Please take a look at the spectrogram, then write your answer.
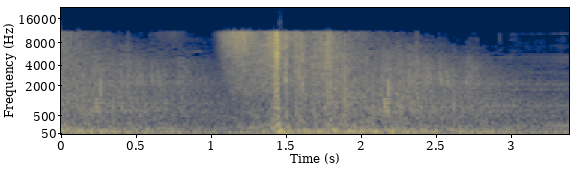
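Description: An explosive Confringo spell in Hogwarts Legacy lands as one sudden boom, its broad blast rising at about one second before it decays into a long, rumbling, crackling tail, loud and close.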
